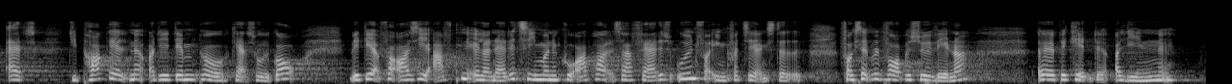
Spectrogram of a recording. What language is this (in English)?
Danish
